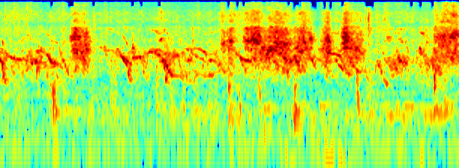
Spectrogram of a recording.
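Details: Many baby chicks chirping while playing and eating, loud overlapping shrill peeps, some rising then falling, packed with almost no gaps.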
